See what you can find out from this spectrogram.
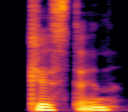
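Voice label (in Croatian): "kesten", Hrvatski; Mrežnik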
